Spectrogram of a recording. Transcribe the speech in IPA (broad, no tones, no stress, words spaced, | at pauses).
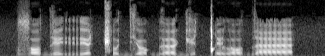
zɔdɪ rʲɜǁʊdʲɔ ɡɜɡʲɜǃɪlɔ dæ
